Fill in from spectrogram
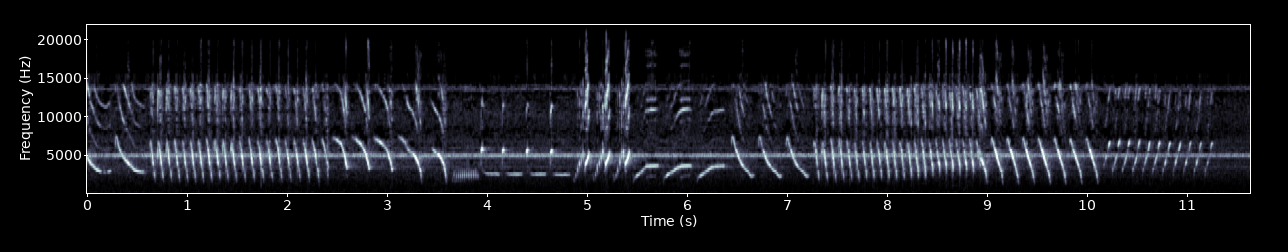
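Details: Tutor song for canaries learning to sing: long fast trills of repeated sweeping notes, a brief buzzy note, clusters of falling whistles, then more rapid rolling trills with a thin sustained high whistle throughout.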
